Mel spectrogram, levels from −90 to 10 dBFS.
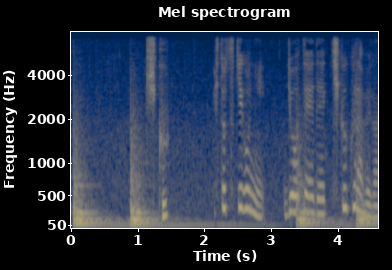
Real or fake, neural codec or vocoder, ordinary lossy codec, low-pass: real; none; none; 7.2 kHz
